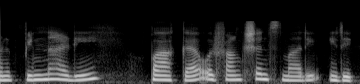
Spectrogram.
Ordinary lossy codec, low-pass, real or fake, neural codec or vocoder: none; none; fake; codec, 16 kHz, about 1 kbps, DyCAST, with the encoder's durations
